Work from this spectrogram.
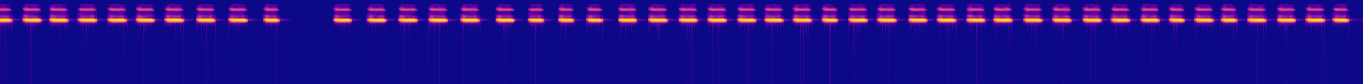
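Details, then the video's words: Male cricket chirping on a summer evening: bright, shrill pulses in a fast regular rhythm, interrupted by a short pause near the start, then resuming steadily, with no other sounds. "Cricket Chirping Sound Effect"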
